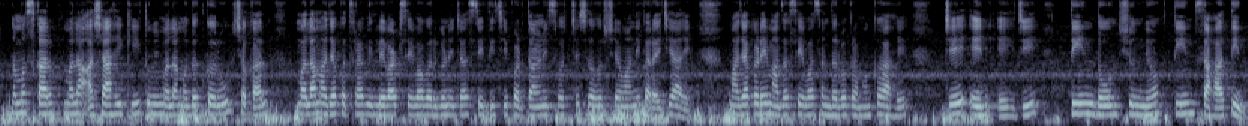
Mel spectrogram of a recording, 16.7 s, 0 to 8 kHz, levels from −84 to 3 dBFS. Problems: none marked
